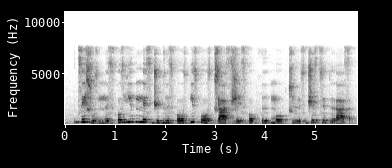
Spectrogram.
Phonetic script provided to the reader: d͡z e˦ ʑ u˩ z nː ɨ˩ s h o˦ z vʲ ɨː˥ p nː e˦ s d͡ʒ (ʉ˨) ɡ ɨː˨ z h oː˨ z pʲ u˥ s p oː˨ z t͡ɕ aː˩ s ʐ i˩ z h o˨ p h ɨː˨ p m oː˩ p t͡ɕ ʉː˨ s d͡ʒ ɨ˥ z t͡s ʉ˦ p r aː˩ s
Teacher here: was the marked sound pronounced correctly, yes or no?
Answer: yes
